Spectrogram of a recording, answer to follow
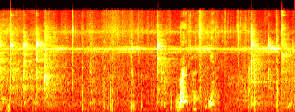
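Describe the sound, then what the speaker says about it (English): Several dogs playing at a rural finca make scattered yips and scuffles mixed with clattering knocks and light taps at moderate distance, with faint voices now and then. "These are all the dogs."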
